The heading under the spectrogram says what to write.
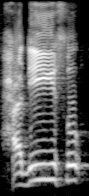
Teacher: حدیث، یا مدہ، یا مدہ وہ یا جو ساکن ہو، اس سے پہلے زیر ہو، یا مدہ کو ایک الف کے برابر کھینچ کر پڑھیں گے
